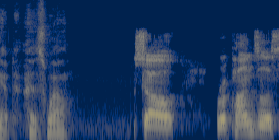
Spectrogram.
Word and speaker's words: Rapunzl: So Rapunzl is spelled R-A-P-U-N-Z-L. It's like the fairy tale, except there is no E.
